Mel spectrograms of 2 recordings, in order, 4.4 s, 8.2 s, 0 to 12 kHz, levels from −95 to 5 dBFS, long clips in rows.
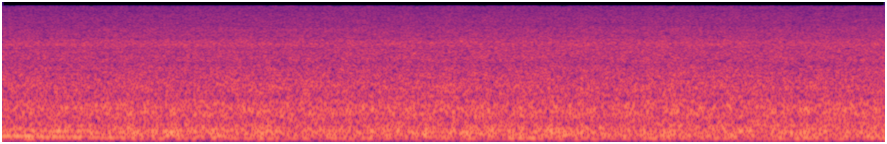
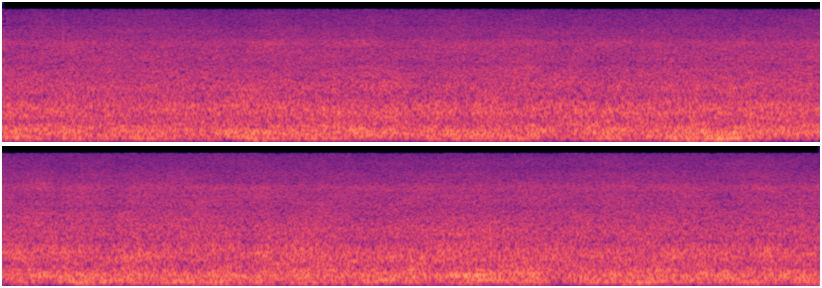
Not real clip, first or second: second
